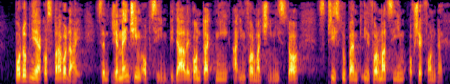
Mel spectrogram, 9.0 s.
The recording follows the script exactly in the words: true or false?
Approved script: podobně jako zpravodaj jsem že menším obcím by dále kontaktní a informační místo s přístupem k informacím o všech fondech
true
